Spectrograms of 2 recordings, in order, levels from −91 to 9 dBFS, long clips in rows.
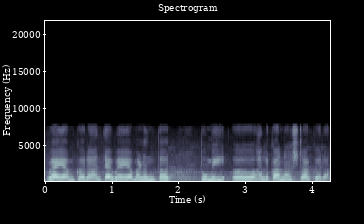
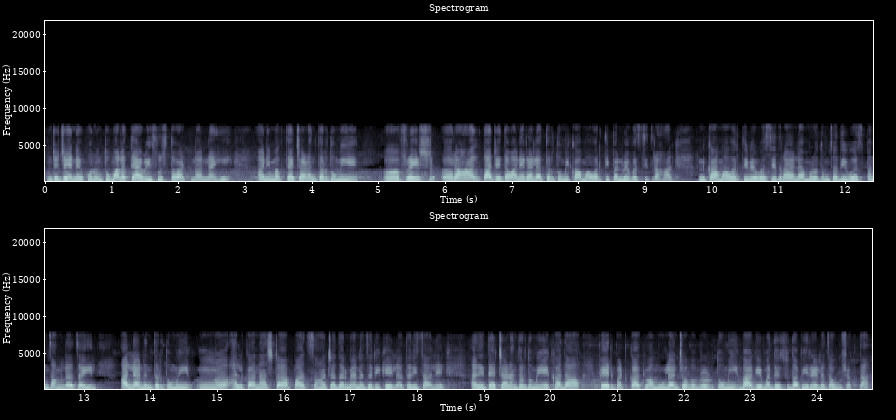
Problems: none marked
